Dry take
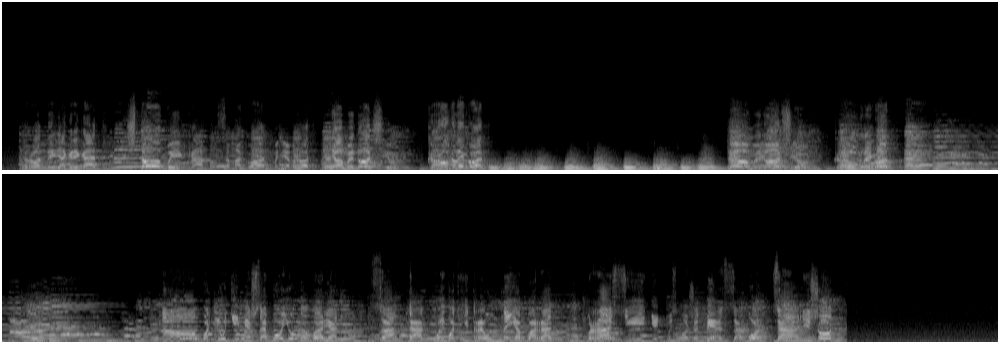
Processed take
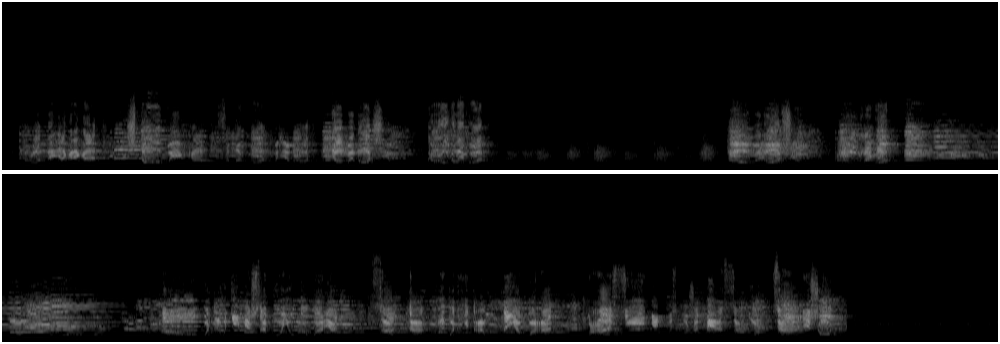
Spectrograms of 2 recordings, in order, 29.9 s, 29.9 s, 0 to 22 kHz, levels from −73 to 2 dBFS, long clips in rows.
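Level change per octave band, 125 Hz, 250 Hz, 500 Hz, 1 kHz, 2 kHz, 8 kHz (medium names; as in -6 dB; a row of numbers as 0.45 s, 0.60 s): under -40 dB, under -40 dB, under -40 dB, -35.0 dB, -8.5 dB, -3.5 dB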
